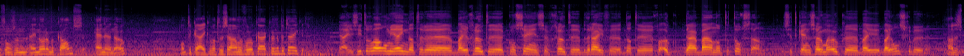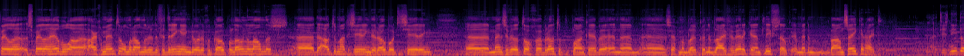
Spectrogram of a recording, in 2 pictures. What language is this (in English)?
Dutch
